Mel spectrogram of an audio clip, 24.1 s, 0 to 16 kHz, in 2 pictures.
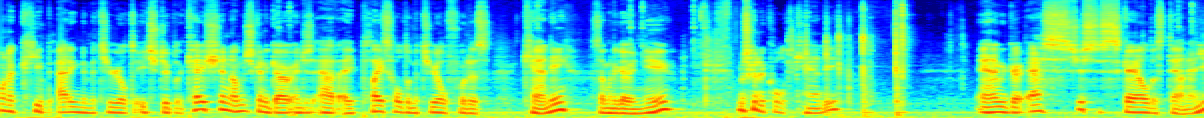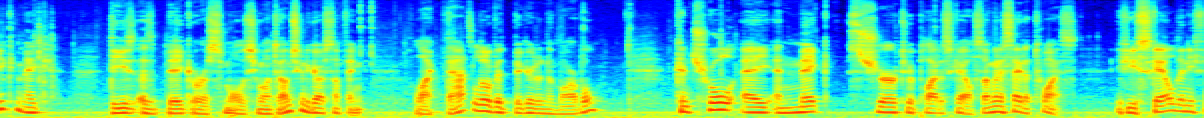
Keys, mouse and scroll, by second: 5.2 click, 6.2-11.9 drag, 9.0 Return, 9.7-10.5 scroll up 1, 10.5 s, 12.4 KP_1, 13.4 scroll up 1, 13.6 s, 15.7 click, 16.0-17.8 scroll down 1, 17.8-24.0 middle drag, 18.5-19.2 scroll up 1, 19.3 ctrl+a, 21.8-24.0 scroll up 1.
